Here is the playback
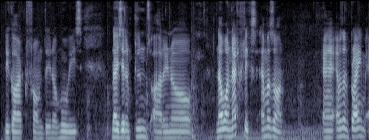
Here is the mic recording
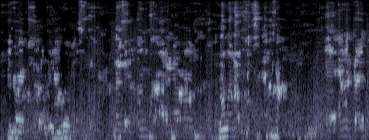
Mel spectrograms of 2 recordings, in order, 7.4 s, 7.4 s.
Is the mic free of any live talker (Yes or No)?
Yes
